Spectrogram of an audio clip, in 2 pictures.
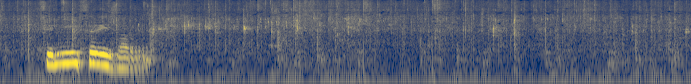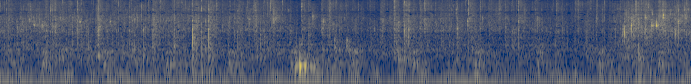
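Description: Food taps against a metal pan as it is turned.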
